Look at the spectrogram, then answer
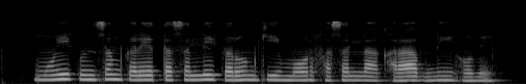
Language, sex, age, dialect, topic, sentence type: Magahi, female, 18-24, Northeastern/Surjapuri, agriculture, question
